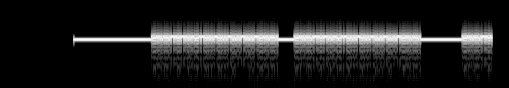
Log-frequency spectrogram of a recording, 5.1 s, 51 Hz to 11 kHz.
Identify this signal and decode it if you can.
300-baud modem data (V.21 tones), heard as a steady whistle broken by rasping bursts, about 300 baud, 200 Hz shift.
